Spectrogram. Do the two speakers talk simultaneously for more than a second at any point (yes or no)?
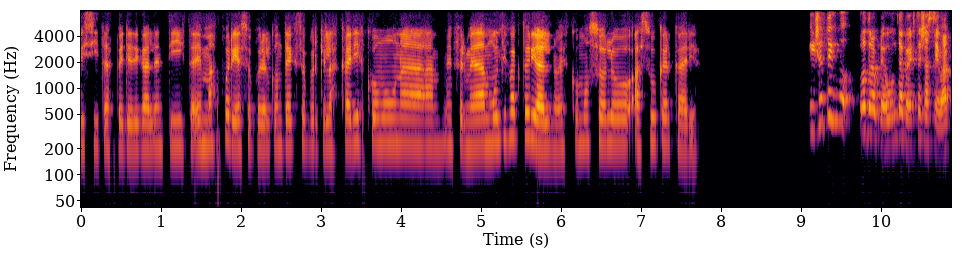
no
